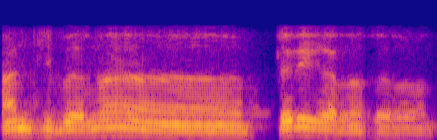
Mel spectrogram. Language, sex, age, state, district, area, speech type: Tamil, male, 45-60, Tamil Nadu, Tenkasi, rural, conversation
